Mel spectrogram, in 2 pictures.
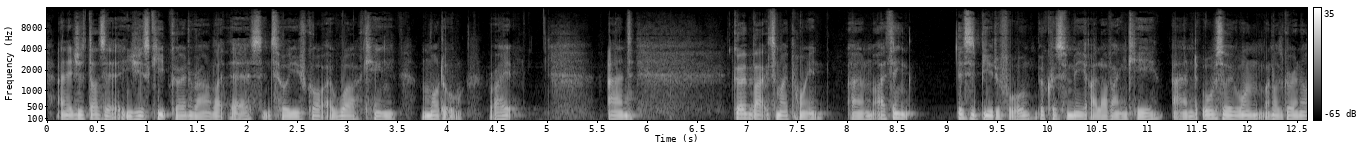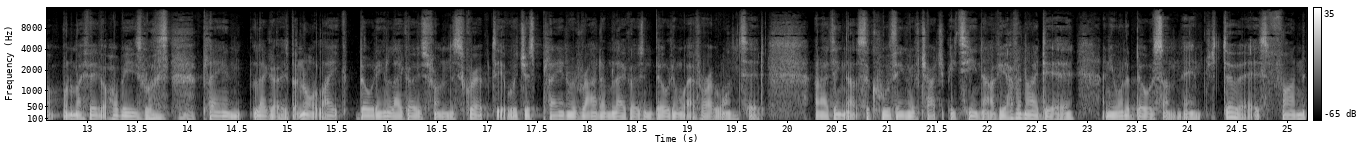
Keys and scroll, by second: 1.5 super+Tab, 3.7 shift+super+Up, 4.0 super+BackSpace, 4.6 super+v.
